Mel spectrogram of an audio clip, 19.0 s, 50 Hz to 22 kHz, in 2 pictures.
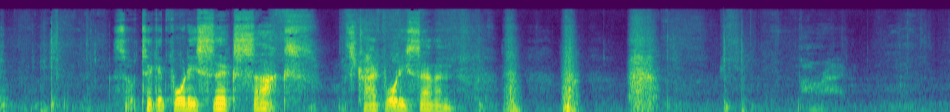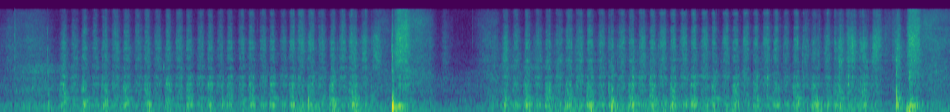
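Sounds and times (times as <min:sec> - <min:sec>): lottery ticket being scratched: 0:14.6 - 0:18.3.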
